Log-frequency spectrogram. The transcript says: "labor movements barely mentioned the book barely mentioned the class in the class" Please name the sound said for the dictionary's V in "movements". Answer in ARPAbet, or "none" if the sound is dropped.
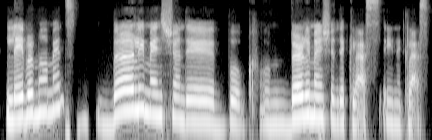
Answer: none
